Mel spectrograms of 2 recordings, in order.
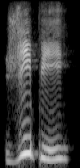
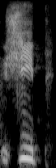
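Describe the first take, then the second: First: The final vowel is fully pronounced. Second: The final vowel is swallowed. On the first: The speaker calls it wrong. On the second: The speaker calls it right. "you swallow that"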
